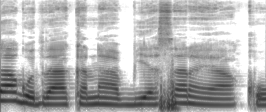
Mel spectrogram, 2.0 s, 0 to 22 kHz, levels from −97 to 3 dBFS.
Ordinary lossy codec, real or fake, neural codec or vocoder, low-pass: none; real; none; none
